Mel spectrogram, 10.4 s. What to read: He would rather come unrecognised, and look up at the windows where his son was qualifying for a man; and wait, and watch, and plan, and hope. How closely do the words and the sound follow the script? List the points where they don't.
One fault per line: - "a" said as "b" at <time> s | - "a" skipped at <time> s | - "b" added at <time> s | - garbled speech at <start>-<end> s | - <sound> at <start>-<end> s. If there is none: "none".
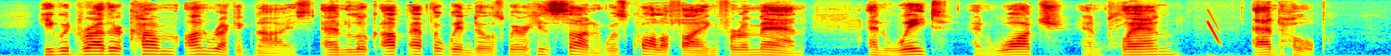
- chirp at 9.1-9.2 s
